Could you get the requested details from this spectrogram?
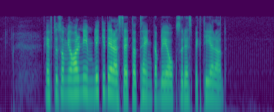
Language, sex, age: Swedish, female, 18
